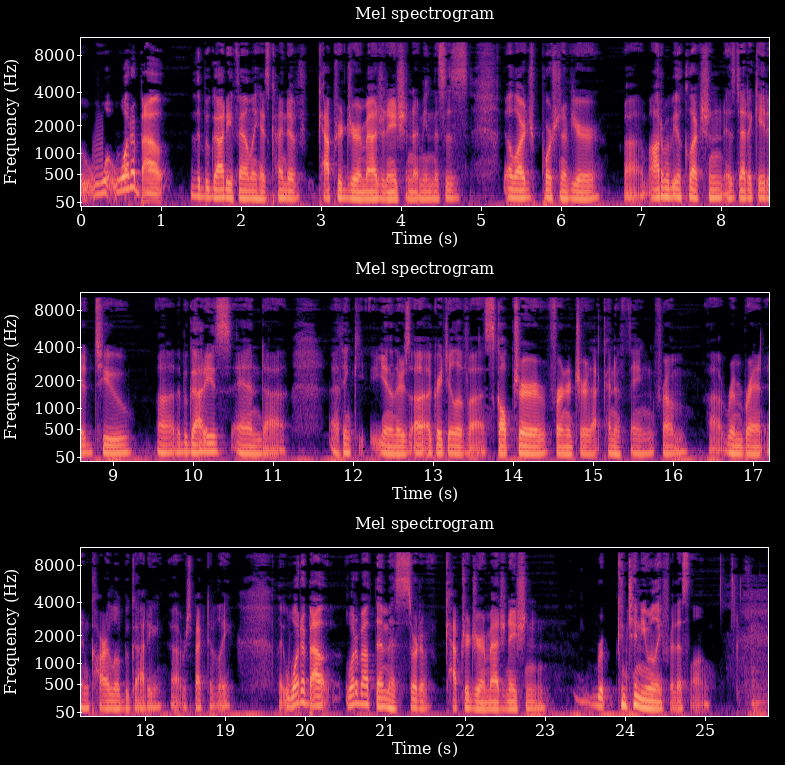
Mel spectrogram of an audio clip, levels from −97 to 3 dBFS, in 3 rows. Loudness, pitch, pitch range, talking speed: -24 LUFS, 110 Hz, 100-120 Hz, 165 wpm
